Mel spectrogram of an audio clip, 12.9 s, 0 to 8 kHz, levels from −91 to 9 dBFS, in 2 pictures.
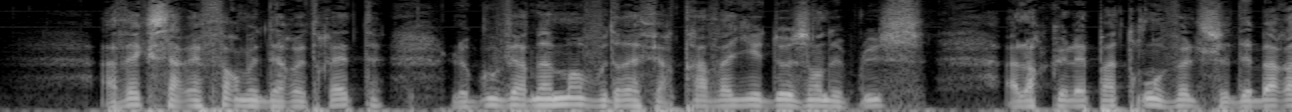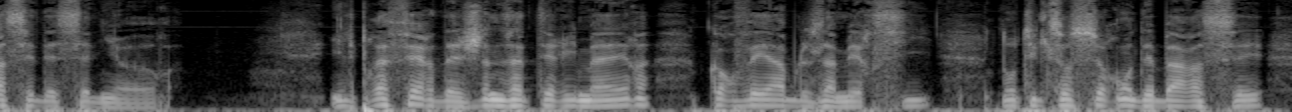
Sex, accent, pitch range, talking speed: male, French, 100-115 Hz, 165 wpm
